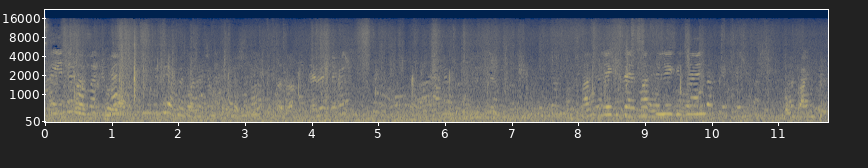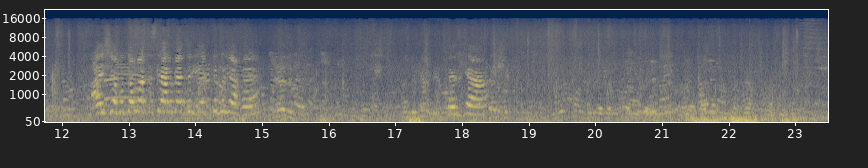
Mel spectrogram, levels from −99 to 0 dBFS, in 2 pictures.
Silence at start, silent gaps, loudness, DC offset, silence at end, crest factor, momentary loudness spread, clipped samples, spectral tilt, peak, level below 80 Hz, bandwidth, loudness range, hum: 0 s; none; -26 LUFS; under 0.1%; 0 s; 24 dB; 12 LU; under 0.1%; -5 dB/octave; -2 dBFS; -34 dBFS; 16 kHz; 9 LU; none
